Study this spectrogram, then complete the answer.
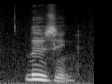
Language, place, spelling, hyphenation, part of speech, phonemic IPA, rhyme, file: English, California, losing, los‧ing, verb / adjective / noun, /ˈluzɪŋ/, -uːzɪŋ, En-us-losing.ogg
- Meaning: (verb) present participle and gerund of lose; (adjective) That loses or has lost; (noun) The process by which something is lost; a loss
